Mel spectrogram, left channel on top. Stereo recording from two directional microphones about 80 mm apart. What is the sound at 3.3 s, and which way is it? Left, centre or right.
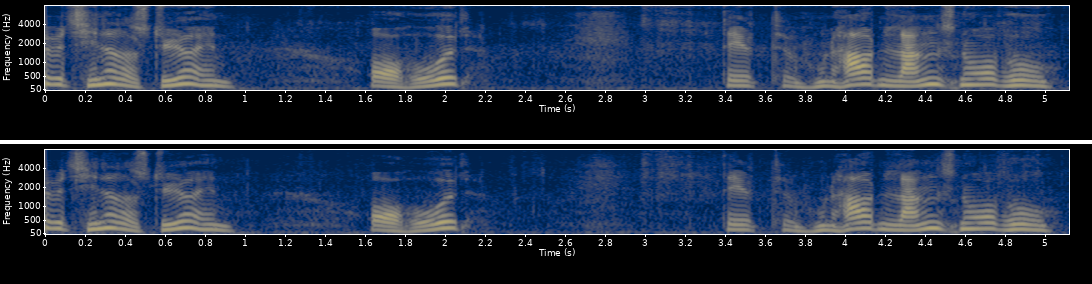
Speech, right.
